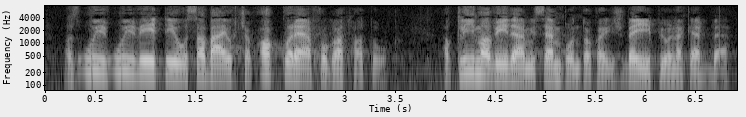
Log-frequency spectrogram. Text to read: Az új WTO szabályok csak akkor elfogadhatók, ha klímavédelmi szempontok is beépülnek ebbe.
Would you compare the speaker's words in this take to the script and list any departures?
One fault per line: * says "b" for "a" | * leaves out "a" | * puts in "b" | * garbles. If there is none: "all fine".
* puts in "új"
